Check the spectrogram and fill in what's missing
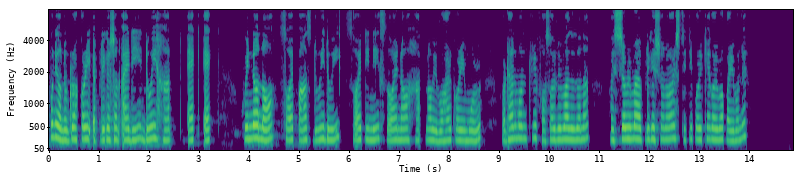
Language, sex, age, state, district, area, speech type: Assamese, female, 18-30, Assam, Charaideo, rural, read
